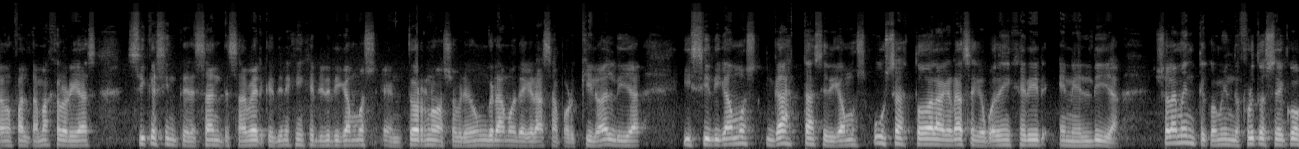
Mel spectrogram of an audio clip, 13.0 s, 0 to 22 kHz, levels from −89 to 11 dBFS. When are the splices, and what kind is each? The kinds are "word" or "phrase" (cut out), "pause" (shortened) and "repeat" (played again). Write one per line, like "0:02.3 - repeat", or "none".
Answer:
none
